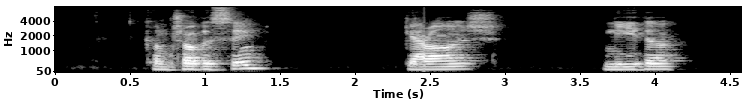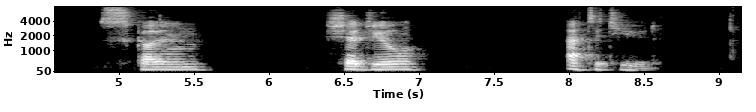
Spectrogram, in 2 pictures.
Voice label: Wilmslow UK male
